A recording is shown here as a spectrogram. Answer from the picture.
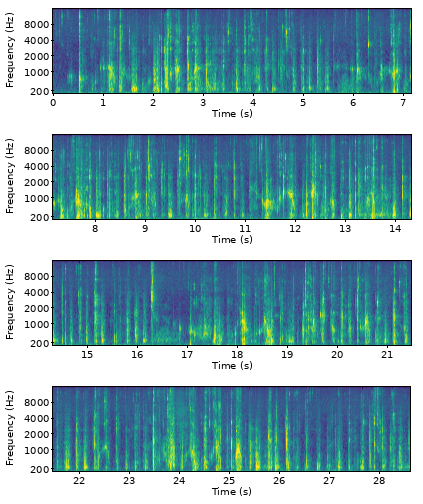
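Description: Close-miked chewing of edible chalk and Uzbek blue clay: a continuous run of quick, crisp crunches and bites.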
